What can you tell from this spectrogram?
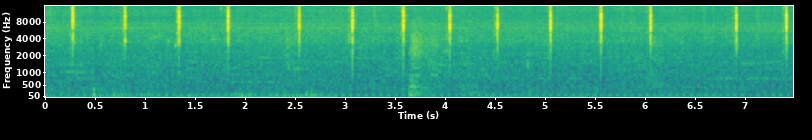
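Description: Kitchen scissors snipping through a sundae (Korean blood sausage), crisp metal clicks about twice a second, with one duller knock partway through, over a steady low hum.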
